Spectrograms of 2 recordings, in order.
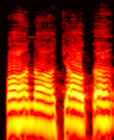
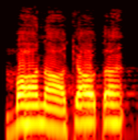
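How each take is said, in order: Both takes have the same delivery.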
